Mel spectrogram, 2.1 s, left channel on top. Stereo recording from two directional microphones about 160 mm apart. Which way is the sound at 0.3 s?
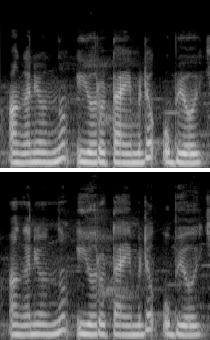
35° right (ahead or behind).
